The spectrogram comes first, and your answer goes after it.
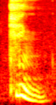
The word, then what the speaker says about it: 金: And this kanji, kane, we can also pronounce kin. Kin means gold.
